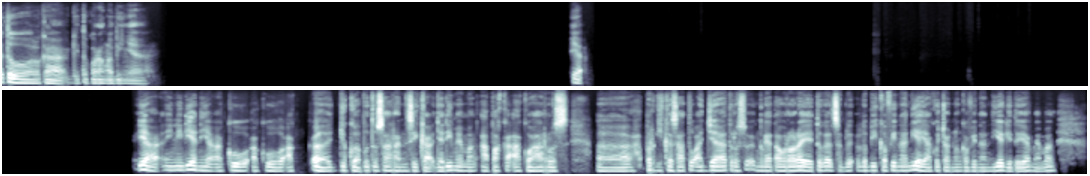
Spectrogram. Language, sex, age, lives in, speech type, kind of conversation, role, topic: Indonesian, male, 35-39, Indonesia, conversation, advice, user, Bagaimana cara mengatur anggaran liburan dengan dana terbatas?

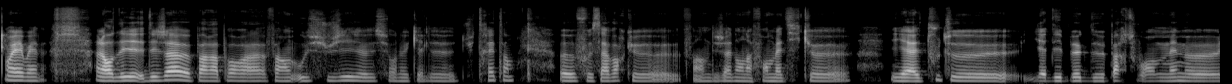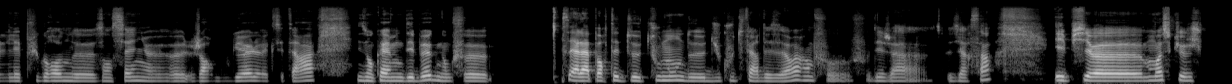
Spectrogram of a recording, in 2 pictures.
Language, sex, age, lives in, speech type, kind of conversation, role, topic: French, female, 35-39, France, conversation, advice, advisor, Comment le perfectionnisme vous empêche-t-il de terminer vos idées ?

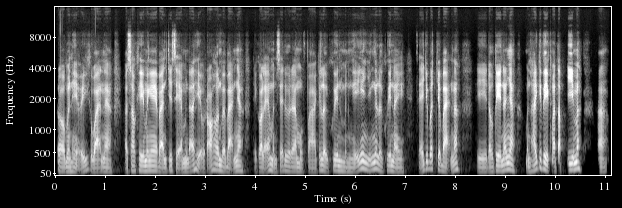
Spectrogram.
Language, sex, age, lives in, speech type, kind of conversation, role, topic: Vietnamese, male, 25-29, Vietnam, conversation, advice, advisor, Làm sao để bắt đầu và duy trì thói quen tập thể dục đều đặn?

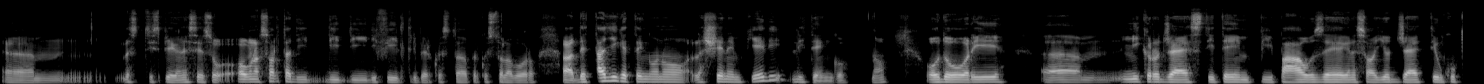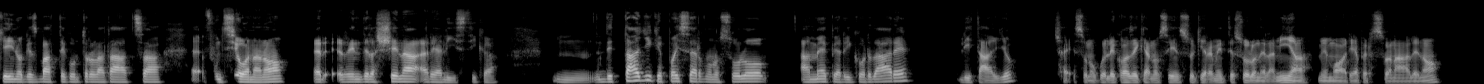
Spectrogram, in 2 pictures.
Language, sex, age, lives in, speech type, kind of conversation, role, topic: Italian, male, 40-44, Italy, conversation, podcast, guest, Come trasformare esperienze personali in storie dal valore universale?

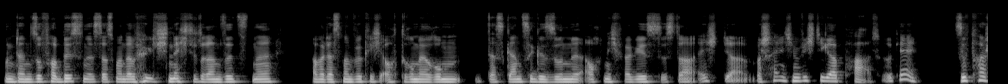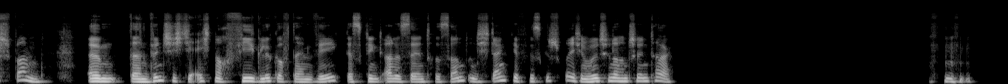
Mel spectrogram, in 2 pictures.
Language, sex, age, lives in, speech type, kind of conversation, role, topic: German, male, 20-24, Germany, conversation, podcast, host, Wie gehst du damit um, wenn eine Entscheidung schiefgeht?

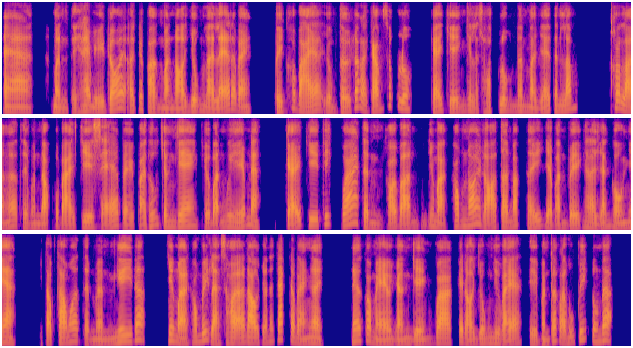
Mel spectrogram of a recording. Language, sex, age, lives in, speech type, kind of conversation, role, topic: Vietnamese, male, 30-34, Vietnam, read, expert-assistant, asker, Làm sao để nhận biết và tránh bị lừa bởi thông tin sai về sức khỏe trên mạng xã hội?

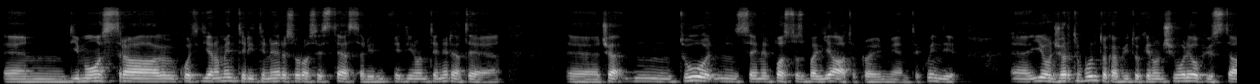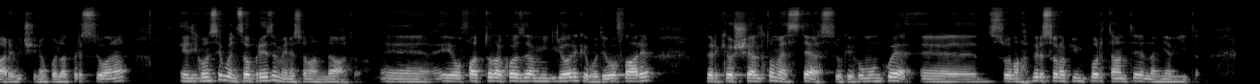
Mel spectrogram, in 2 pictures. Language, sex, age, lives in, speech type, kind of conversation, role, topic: Italian, male, 30-34, Italy, conversation, podcast, guest, Come usi l'onestà per creare fiducia nelle conversazioni?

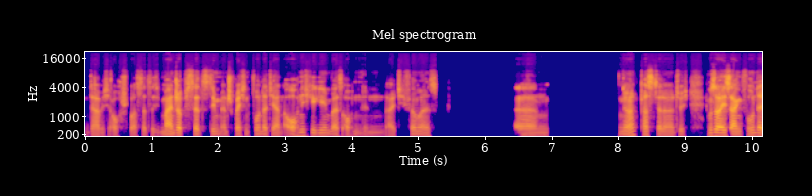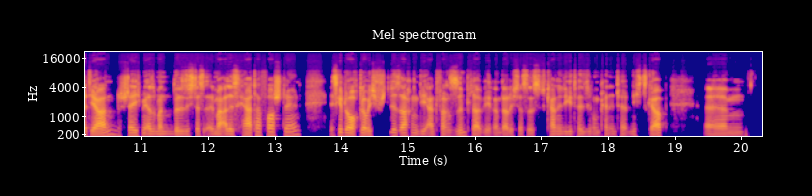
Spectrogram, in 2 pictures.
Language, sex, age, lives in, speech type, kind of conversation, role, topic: German, male, 25-29, Germany, conversation, unstructured, none, Wie stellst du dir das Leben vor 100 Jahren vor?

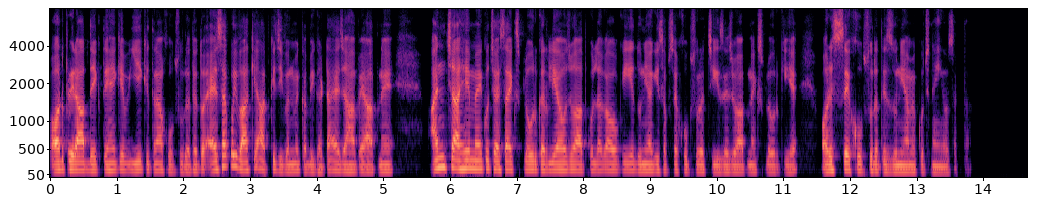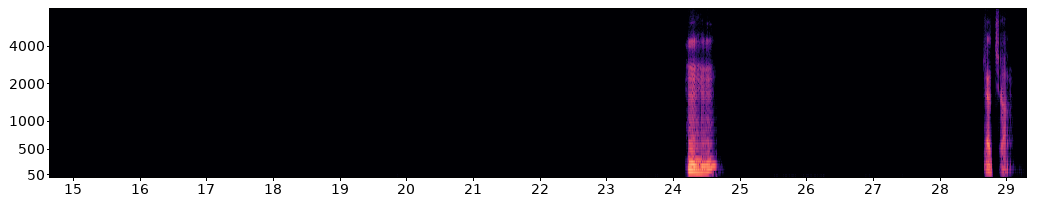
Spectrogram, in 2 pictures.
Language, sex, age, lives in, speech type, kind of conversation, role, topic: Hindi, male, 25-29, India, conversation, podcast, host, Kya kabhi galat mod ki wajah se tumhe koi bilkul unexpected jagah mil gayi hai?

